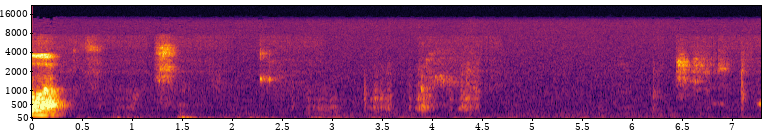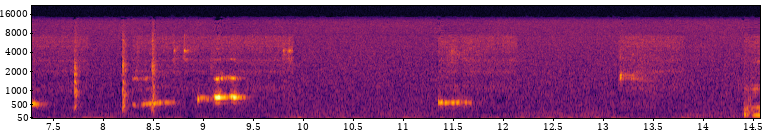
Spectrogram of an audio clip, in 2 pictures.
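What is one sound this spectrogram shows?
A man speaks quietly through an online call, with long pauses.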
